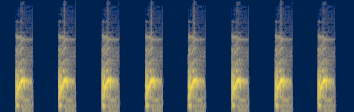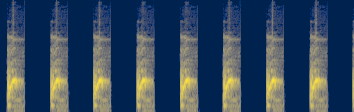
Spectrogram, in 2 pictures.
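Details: White-breasted waterhen (Amaurornis phoenicurus) lure call played to attract waterhens: a short, hollow croaking note repeated about twice a second in a steady mechanical rhythm, with no other sounds.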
